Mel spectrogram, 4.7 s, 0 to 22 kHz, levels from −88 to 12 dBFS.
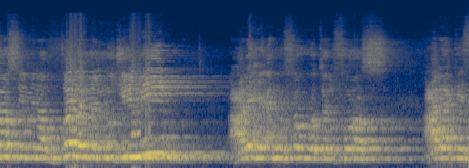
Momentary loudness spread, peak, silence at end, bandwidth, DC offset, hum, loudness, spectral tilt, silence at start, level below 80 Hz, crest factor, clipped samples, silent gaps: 15 LU; 0 dBFS; 0 s; 9.4 kHz; under 0.1%; none; -11 LUFS; -5 dB/octave; 0 s; -50 dBFS; 10 dB; under 0.1%; none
